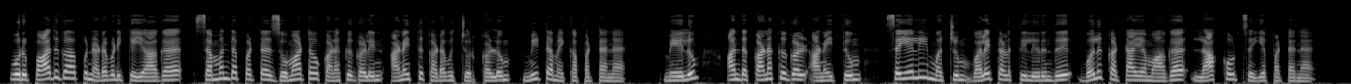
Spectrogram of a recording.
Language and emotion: Tamil, neutral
